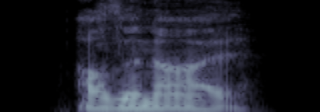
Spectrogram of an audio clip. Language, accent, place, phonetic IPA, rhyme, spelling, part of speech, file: German, Germany, Berlin, [aʁzeˈnaːl], -aːl, Arsenal, noun, De-Arsenal.ogg
- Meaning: arsenal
